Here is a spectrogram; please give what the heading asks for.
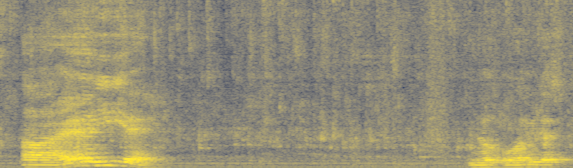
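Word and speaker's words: אהיה: And it's pronounced Ayeh.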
